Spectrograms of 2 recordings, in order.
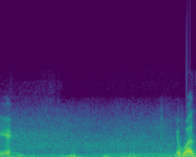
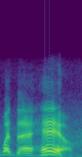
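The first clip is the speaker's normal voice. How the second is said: mock exasperated; 5 semitones higher, much slower than usual. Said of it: "I be going like".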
